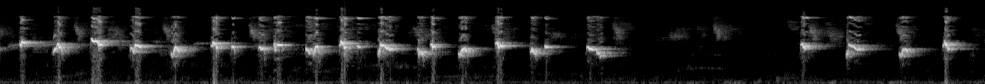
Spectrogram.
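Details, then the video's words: Rolling song of a yellow-vented bulbul, made for training cage birds, with a fast six-second chain of bubbly down-slurred notes, a brief silence, then four more spaced notes at the end. "MASTERAN SUARA BURUNG TRUCUKAN NGEROLL PANJANG"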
